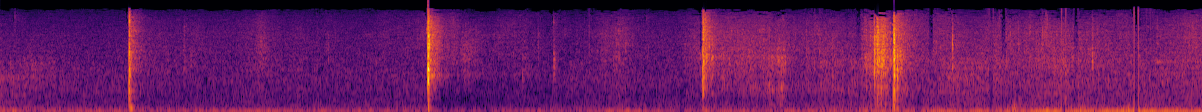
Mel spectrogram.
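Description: A hammer striking the top of an upright bamboo pole, driving it into the ground: four sharp knocks at uneven intervals, the last a quick double knock.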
